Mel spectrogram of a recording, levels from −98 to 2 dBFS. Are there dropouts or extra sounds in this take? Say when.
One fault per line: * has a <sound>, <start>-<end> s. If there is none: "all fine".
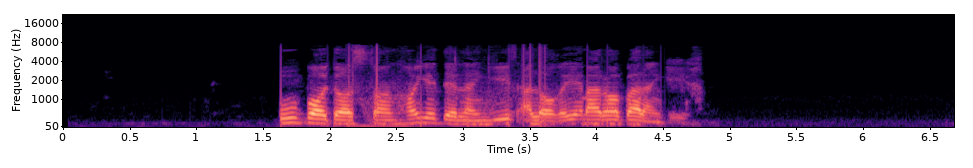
all fine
